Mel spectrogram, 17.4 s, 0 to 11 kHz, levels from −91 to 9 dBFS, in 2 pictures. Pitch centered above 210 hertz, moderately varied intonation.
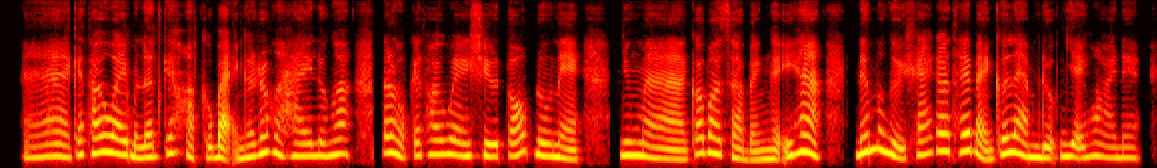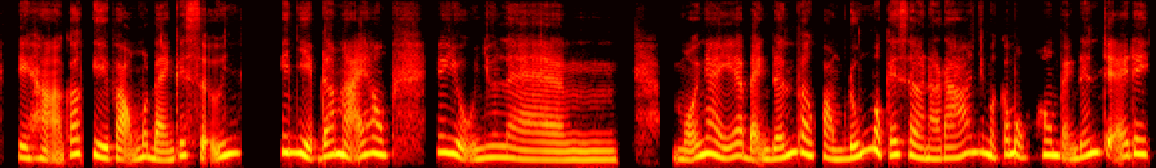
Yes: high, 245 Hz; average, 5.0 semitones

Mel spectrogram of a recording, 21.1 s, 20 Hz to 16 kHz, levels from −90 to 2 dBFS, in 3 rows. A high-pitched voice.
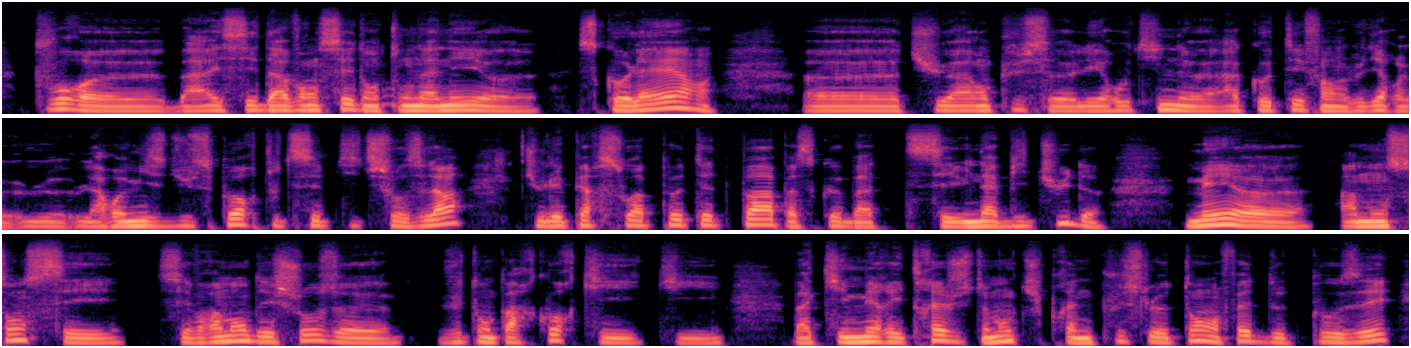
No: low, 110 Hz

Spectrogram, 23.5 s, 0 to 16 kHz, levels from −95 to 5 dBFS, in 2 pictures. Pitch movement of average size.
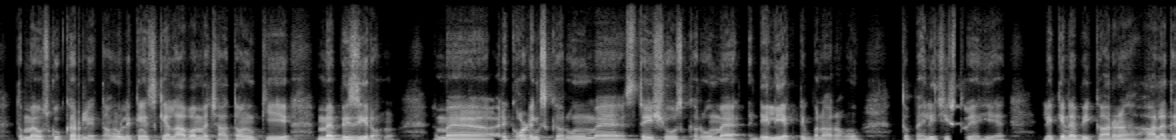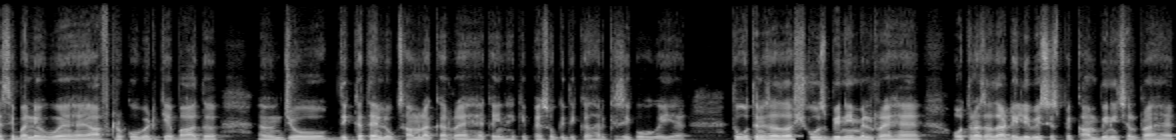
No: narrow, 1.7 semitones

